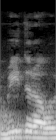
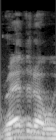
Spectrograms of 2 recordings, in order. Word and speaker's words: read: read의 과거형은 read죠. 쓰는 건 똑같이 쓰는데요. read라고 읽으면 현재, read라고 읽으면 과거. 난 책 읽었어.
